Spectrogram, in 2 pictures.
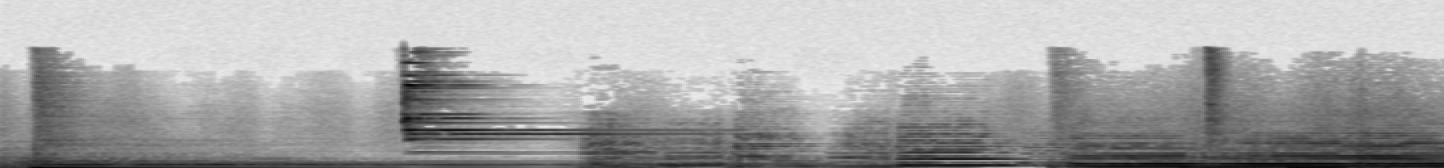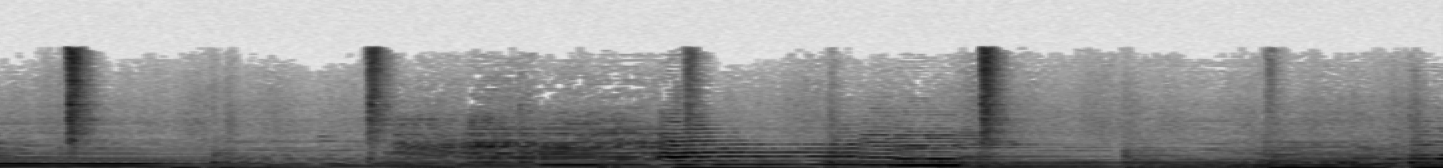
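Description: Big band playing a medium-swing jazz number. Sustained brass and reed chords thin out over the first few seconds. About six seconds in, the bass and drums come back with regular cymbal strokes under a solo saxophone line.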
